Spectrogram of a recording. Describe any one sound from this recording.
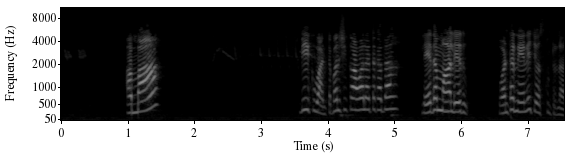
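A woman calls out loudly from close by.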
